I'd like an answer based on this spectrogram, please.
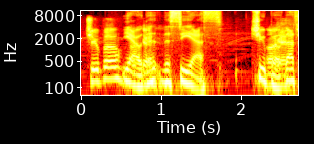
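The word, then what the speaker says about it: Csupo: where I got Chapo it's pronounced CL clasy chupo oh it's pronounced chupo yeah the Cs chupo that's where I got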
